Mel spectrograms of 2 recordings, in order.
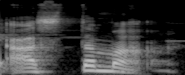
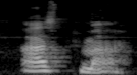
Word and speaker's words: asthma: of the tricky words asthma okay we in marathi say astama but when you speak it in proper english it's called as atma so you have to learn the proper pronunciation dengue is pronounced with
